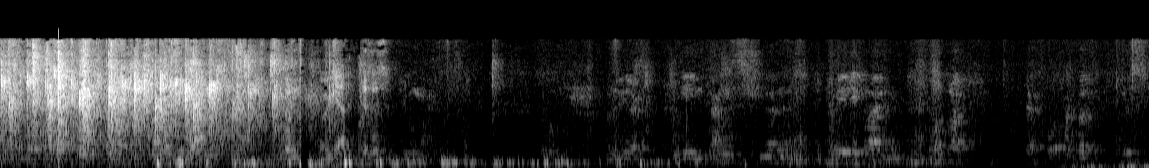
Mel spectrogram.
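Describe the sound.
An audience bursts into loud, dense applause for about three seconds, then the clapping dies away as a voice begins speaking over the fading remnants.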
